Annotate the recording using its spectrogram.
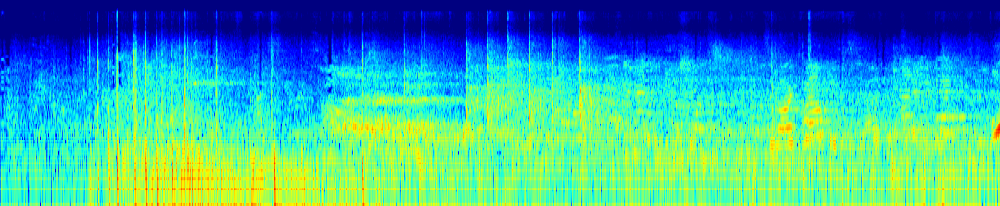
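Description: Rubber dodgeballs bouncing and thumping on a hard gym floor as play starts, with a run of sharp knocks early on and players shouting over the play.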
